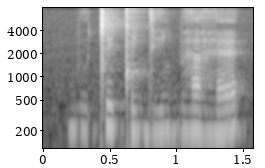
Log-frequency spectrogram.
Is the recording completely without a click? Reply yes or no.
no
